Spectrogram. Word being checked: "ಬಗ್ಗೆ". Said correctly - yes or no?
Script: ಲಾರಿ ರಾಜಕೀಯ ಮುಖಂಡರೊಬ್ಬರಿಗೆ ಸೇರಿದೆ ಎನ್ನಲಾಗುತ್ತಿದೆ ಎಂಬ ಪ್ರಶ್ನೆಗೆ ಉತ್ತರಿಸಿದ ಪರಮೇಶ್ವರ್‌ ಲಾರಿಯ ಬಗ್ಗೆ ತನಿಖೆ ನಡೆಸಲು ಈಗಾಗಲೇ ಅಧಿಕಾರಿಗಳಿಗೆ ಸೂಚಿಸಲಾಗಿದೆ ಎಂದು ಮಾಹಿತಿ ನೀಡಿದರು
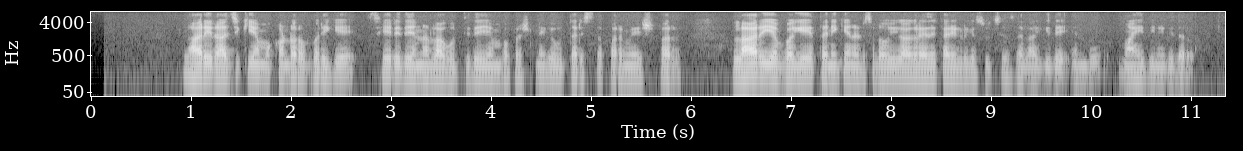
yes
